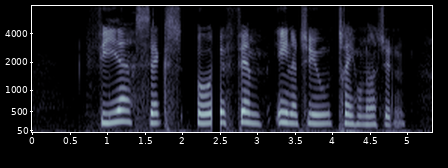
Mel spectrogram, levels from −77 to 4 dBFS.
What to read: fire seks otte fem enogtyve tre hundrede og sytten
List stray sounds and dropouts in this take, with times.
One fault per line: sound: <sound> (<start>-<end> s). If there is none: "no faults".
sound: dropout (2.4-2.5 s)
